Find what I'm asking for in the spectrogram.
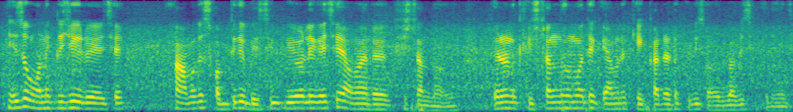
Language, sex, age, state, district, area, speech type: Bengali, male, 18-30, West Bengal, Purba Medinipur, rural, spontaneous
